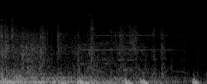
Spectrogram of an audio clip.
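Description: A rifle fires rapid shots close by.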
